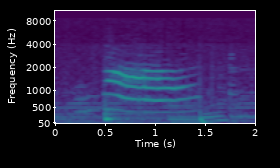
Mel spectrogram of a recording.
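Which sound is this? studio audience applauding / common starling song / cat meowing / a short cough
cat meowing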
